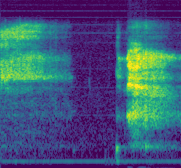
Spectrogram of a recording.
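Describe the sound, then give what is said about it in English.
A shared breath taken together during a guided pause among women connecting: a long, airy hiss, a short gap, then a second, louder breathy rush of air. “Let's take a breath together again.”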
